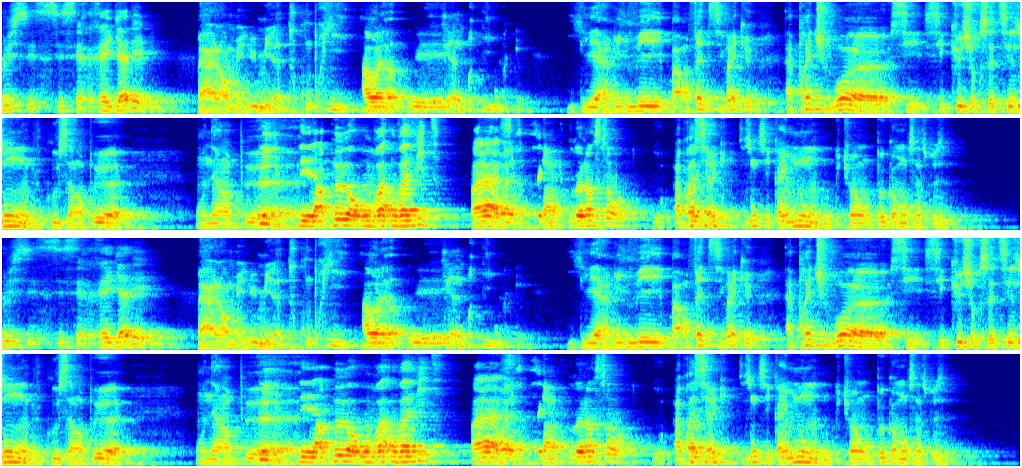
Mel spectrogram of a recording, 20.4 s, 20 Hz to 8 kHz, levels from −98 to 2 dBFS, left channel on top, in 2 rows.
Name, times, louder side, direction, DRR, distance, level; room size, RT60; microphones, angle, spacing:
voice 1, 0.0-1.6 3.6-4.6 12.7-14.5 14.9-15.2 15.9-16.4 17.0-17.3, left 1 dB, 40° left, 7 dB, 1.1 m, -21 dB
voice 2, 2.0-3.9 4.4-5.0 5.7-11.5 12.1-13.2 15.1-15.8 16.7-19.7, equal, ahead, 5 dB, 1.4 m, -26 dB
16.0 x 12.0 x 4.3 m, 0.84 s
head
